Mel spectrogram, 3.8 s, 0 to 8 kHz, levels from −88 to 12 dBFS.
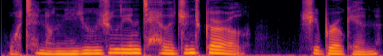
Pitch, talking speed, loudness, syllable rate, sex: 155 Hz, 125 wpm, -16 LUFS, 4.7 syllables/s, female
